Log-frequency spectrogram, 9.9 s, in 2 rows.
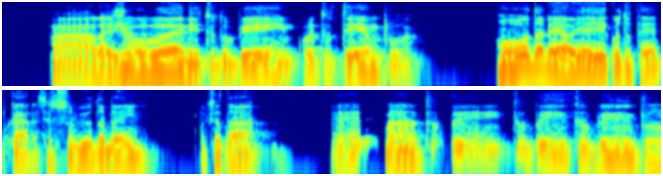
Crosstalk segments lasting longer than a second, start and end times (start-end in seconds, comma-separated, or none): none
